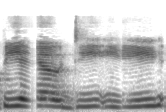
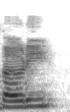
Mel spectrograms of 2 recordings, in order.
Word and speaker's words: Bode: and it's spelled B O D E. It looks like Bode, but it's pronounced Bodie.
